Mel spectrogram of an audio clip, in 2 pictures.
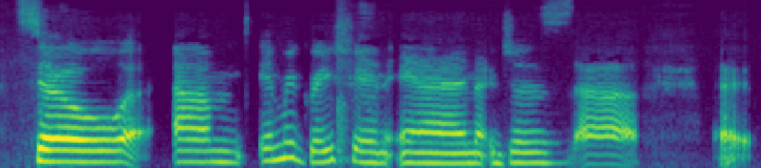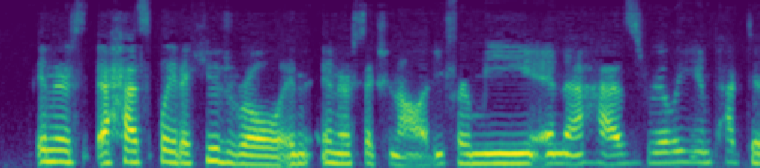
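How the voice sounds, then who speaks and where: Speaking with a Spanish accent at a fairly slow pace, a woman uses a medium pitch and fairly even intonation. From Mexico. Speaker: army veteran and advocate. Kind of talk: talk on trauma and intersectionality.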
